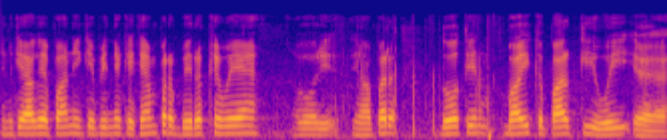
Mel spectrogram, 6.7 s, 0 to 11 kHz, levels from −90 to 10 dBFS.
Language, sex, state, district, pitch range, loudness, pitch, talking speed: Hindi, male, Rajasthan, Bikaner, 145-170 Hz, -15 LUFS, 165 Hz, 195 wpm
